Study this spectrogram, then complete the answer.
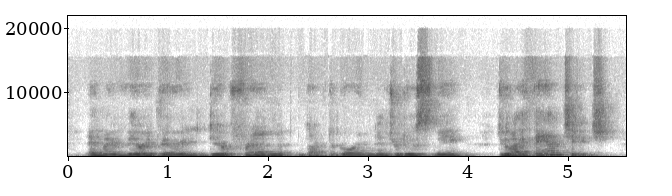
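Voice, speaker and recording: Over noticeable background noise, a woman talks with a fairly high pitch and ordinary pitch variation. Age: 70s. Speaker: dietitian. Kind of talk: testimony. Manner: halting.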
